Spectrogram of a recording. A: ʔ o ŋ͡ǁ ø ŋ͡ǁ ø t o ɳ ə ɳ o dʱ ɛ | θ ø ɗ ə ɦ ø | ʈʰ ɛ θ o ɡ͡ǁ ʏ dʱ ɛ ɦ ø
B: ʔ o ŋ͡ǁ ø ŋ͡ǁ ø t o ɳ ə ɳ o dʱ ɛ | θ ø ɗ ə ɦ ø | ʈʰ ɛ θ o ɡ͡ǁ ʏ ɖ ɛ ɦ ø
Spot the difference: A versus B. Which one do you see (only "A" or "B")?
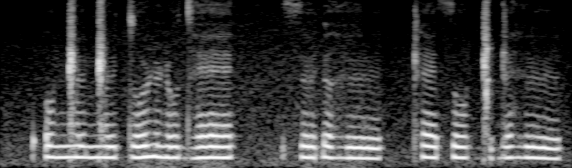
B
